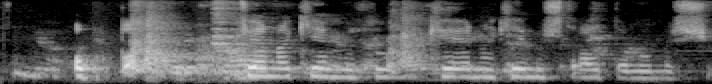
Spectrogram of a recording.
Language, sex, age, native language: Icelandic, male, 12, Icelandic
